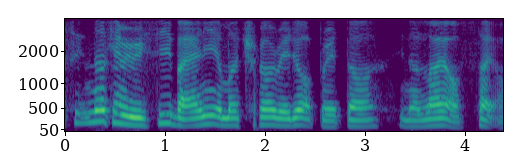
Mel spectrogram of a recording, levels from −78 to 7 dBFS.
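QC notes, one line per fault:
Throughout: clock drift between sender and receiver. The sending device's audio clock runs slower than the receiver's, by roughly 4 percent. Audio arrives a little too slowly, so the receiver's jitter buffer keeps draining and has to be topped up by stretching what it already holds. The result is an uneven, slightly dragging pace across the clip, heard within the narrow call bandwidth, where nothing sits above 4 kHz, which fits a G.711 mu-law path.
0.11 to 3.77 s: repeated timing corrections. To keep pace with the slow sender, the receiver repeatedly lengthens short pieces of audio, all in the same direction and at irregular spacing. Playback runs at 97 percent speed over this stretch, adding around a tenth of a second in total. Each individual edit is small, so it is heard, if at all, as a slightly unsteady tempo or occasional slight hiccups rather than distinct glitches.
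1.89 to 1.96 s: short stall from a late packet. A packet missed its playout time and the jitter buffer ran dry. The receiver held the last sound for 51 ms until the packet turned up, then resumed from the same point, so nothing is lost. The held sound is too long and may carry a faint buzz or dip, and playback sits 51 ms later afterwards.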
